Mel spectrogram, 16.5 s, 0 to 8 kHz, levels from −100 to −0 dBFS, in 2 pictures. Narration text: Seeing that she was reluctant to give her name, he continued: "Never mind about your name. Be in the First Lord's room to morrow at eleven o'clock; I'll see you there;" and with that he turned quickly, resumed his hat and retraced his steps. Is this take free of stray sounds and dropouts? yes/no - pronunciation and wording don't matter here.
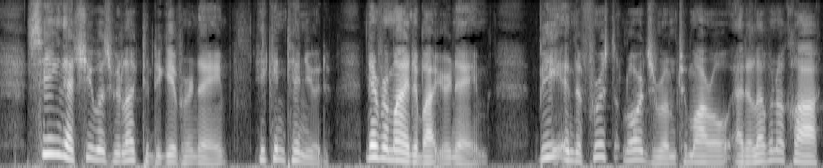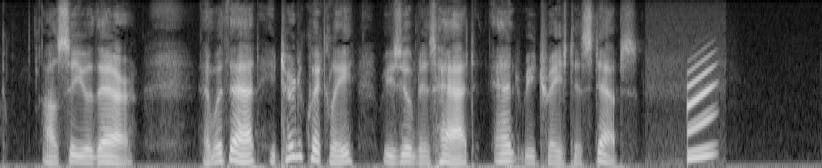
no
